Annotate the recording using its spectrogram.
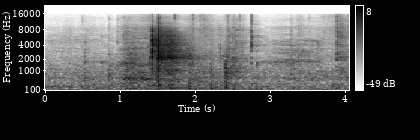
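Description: A chair scrapes as it is moved.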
